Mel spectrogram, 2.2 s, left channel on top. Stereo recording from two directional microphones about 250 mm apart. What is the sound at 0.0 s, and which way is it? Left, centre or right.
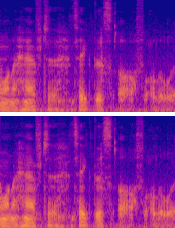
Speech, right.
